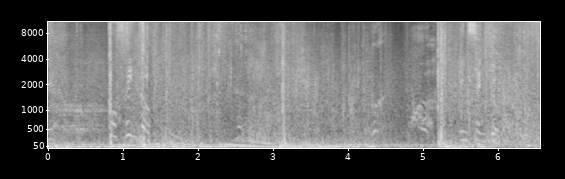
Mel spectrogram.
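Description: Confringo blasting spell cast in Hogwarts Legacy, a series of booming impacts and crackling bursts in quick succession, with a strong blast near the start and another about five seconds in, over a dense rumbling game soundscape.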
